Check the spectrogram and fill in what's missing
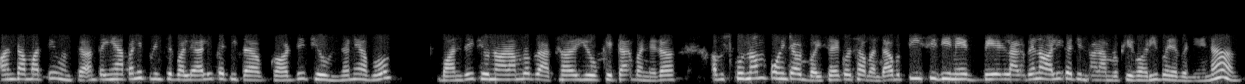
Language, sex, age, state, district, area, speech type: Nepali, female, 18-30, West Bengal, Kalimpong, rural, conversation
